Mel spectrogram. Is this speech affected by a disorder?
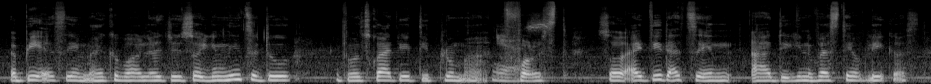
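Yes: cerebral palsy.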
